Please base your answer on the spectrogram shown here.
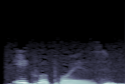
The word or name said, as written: equipoise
